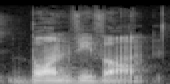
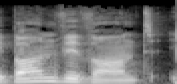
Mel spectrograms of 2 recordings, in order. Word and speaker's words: bon vivant: So that's the French pronunciation. English pronunciation is bon vivant. So a bon vivant is literally a uh,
